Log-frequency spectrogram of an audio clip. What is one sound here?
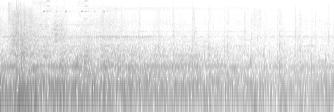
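Heavy footsteps thud on dirt as a game character runs.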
